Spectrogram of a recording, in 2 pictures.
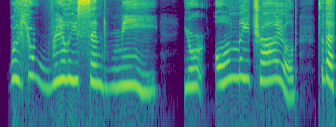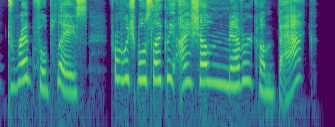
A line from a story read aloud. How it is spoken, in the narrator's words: when the princess heard these words, she burst into tears and sobbed out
